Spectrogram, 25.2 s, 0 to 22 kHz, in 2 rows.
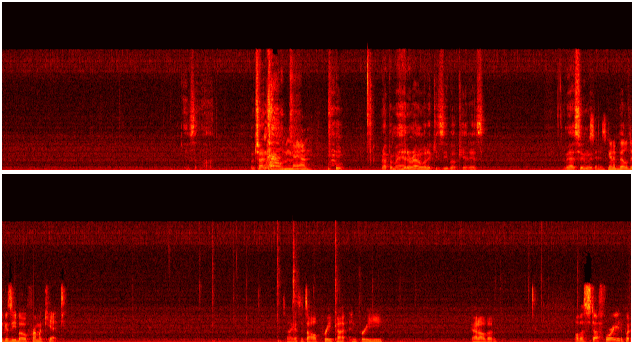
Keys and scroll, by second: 2.2-5.1 typing, 7.1 space, 8.1 space, 12.7 space, 16.8 super+x, 18.4 alt+shift+v, 19.2 m, 22.4 space, 23.1 m.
